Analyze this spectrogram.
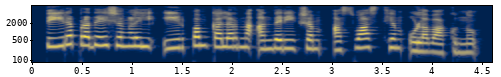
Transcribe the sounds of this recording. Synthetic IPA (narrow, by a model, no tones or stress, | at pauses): t̪iːɾɐprɐd̪e̞ːɕɐŋːɐɭiliːrpɐmkɐlɐrnːɐʔɐnd̪ɐɾiːkʂɐmɐsʋaːst̪ʰjɐmuɭɐʋaːkːunːu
